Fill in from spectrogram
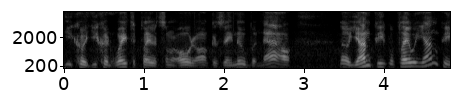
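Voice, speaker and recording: A man talks in a normal speaking voice at a fairly high pitch and a fairly quick pace, with ordinary pitch variation and a dry, close sound with no echo. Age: 60s. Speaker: jazz drummer. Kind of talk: casual chat.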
